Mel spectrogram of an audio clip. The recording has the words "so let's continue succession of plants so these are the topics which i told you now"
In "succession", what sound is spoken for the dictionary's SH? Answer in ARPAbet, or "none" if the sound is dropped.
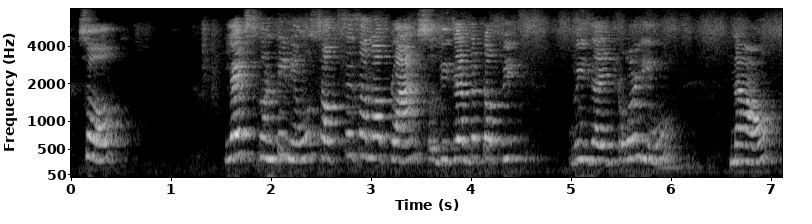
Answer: S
